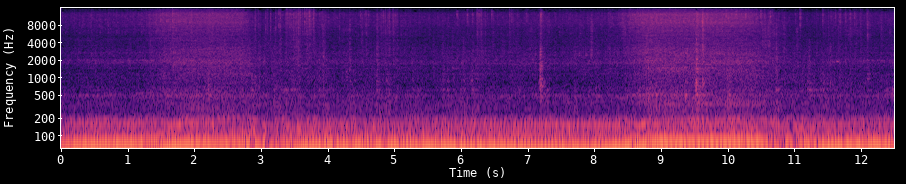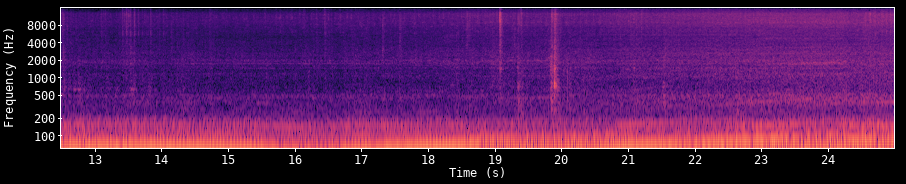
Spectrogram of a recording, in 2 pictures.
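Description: A 1971 International Scout II's engine, fitted with Sniper EFI, running under way on a test drive, heard from inside the cabin: a steady low rumble with a few short clicks, and a tone rising in pitch near the end as it picks up speed.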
